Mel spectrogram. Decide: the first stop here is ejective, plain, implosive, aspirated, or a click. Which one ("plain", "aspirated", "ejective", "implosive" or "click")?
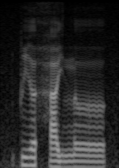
plain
